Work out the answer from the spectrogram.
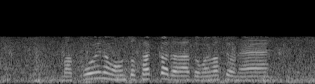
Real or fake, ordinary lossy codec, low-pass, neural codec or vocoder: real; MP3, 24 kbps; 3.6 kHz; none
